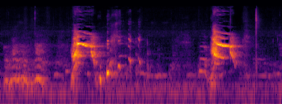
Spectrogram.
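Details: Beagle dog giving two short high whines with falling tails, about three seconds apart, amid a woman's soft talk and low background murmur.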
